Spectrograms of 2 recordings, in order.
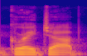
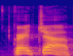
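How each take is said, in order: First: It is said in a sarcastic, mocking tone. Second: It is said in a sincere, praising tone. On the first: The speaker is frustrated with what was done. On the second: The praise is genuine.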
